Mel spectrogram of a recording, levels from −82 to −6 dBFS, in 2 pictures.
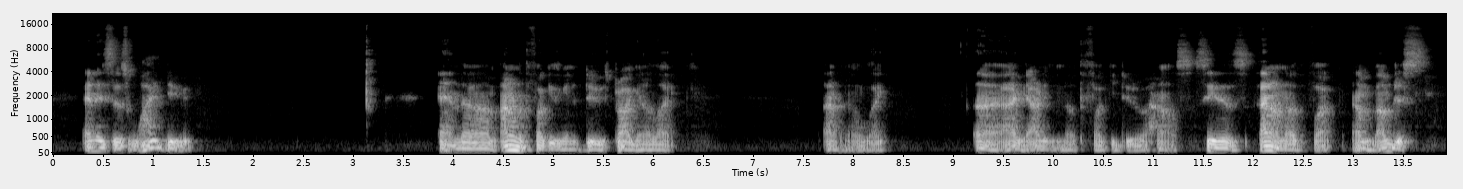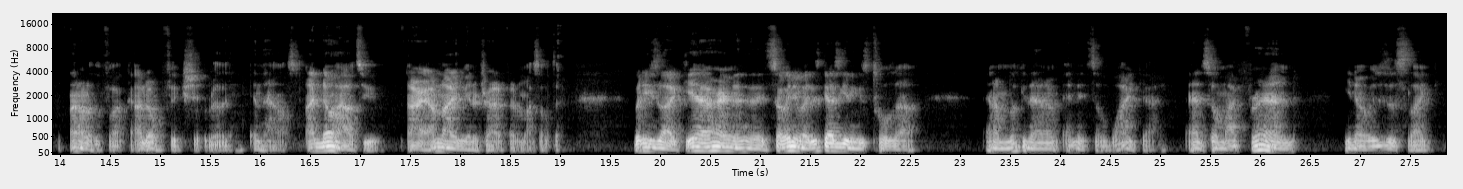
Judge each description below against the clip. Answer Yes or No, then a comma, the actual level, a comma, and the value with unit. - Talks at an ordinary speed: No, fast, 240 wpm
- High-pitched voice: No, very low, 85 Hz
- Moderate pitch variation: Yes, average, 3.2 semitones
